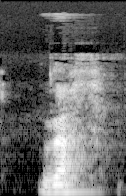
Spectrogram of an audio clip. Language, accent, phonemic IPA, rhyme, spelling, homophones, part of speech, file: English, Southern England, /ɹʌf/, -ʌf, ruff, rough / ruffe, noun / verb / interjection / adjective, LL-Q1860 (eng)-ruff.wav
- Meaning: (noun) A circular frill or ruffle on a garment, especially a starched, fluted frill at the neck in Elizabethan and Jacobean England (1560s–1620s)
